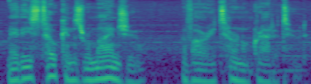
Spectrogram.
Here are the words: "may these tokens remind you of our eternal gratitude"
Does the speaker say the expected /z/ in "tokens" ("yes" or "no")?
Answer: yes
